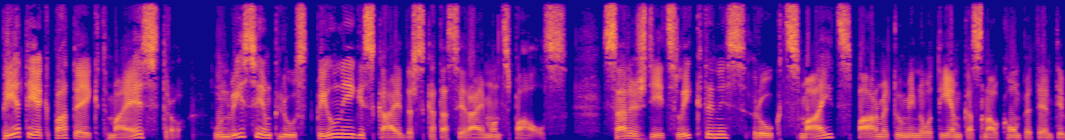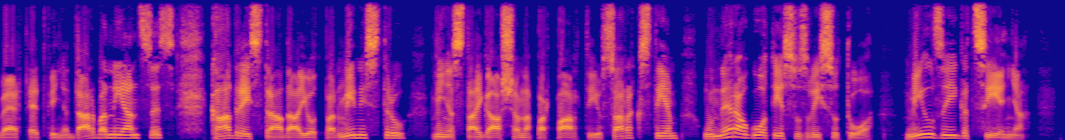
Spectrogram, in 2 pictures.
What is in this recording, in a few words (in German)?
Lettland M1, voiceactors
